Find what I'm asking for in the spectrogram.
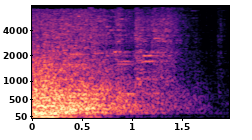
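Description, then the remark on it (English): A window smashes in one loud, sudden crash of breaking glass, the harsh shattering noise fading steadily over about two seconds with no voices. “Now that was just an innocent window and you saw what I did to that.”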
